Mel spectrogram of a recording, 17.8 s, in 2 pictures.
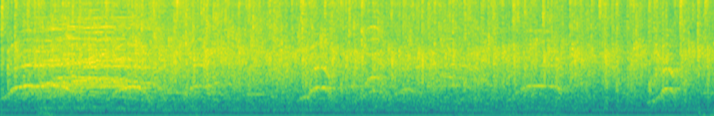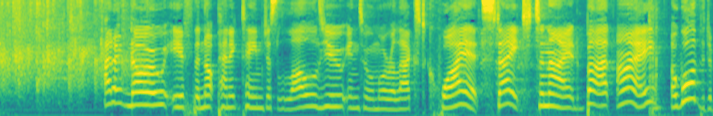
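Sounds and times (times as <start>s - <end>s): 
science comedy debate audience applause: 0.0s - 10.5s
speech: 10.3s - 17.8s.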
